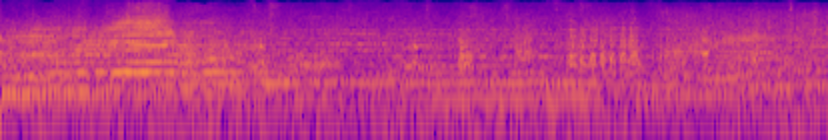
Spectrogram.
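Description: Soundtrack of an animated dinosaur herd calling: several long, overlapping pitched calls with film music around them.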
